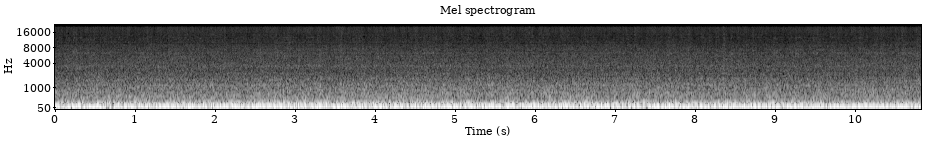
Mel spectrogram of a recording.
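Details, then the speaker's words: 1972 Chevrolet Malibu convertible, 383 stroker V8 with Holley Sniper EFI and 700R4 automatic, just after a cold start; steady, even low exhaust rumble with no misses or knocks, a healthy idle. "I thing sounds good little Rumble coming out of the fuel exhaust"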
